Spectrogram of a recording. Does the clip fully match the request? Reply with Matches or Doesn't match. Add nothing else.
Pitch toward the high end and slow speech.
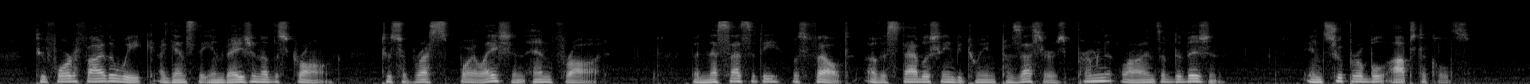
Doesn't match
